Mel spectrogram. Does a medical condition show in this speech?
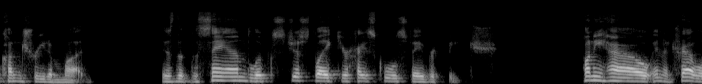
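No.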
